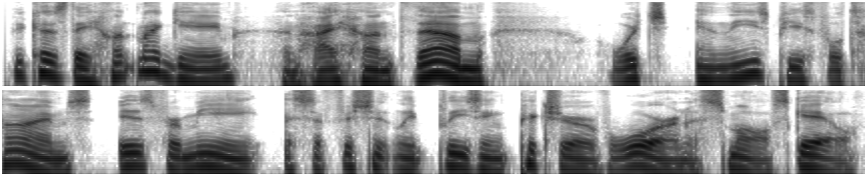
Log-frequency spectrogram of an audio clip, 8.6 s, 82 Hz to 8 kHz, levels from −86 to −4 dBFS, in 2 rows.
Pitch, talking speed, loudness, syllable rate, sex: 110 Hz, 180 wpm, -18 LUFS, 5.4 syllables/s, male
